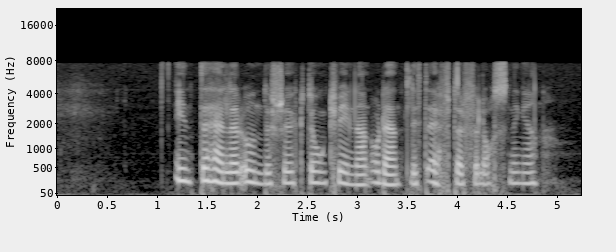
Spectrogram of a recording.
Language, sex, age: Swedish, female, 33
